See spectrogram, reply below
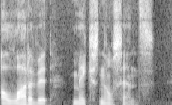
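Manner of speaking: whispered voice. Quoting what a woman said at the table, retelling a whisper. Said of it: "she said it whispering".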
